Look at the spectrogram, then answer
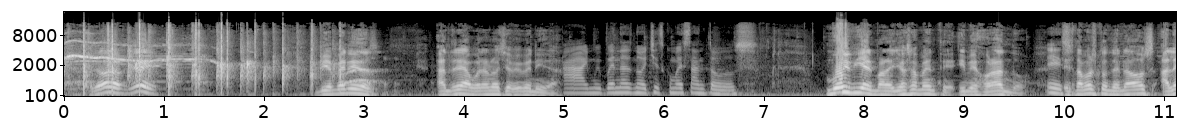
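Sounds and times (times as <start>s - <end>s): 
applause from people in the studio: 0.0s - 2.9s
speech: 0.3s - 1.0s, 2.5s - 7.0s, 7.6s - 11.1s.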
